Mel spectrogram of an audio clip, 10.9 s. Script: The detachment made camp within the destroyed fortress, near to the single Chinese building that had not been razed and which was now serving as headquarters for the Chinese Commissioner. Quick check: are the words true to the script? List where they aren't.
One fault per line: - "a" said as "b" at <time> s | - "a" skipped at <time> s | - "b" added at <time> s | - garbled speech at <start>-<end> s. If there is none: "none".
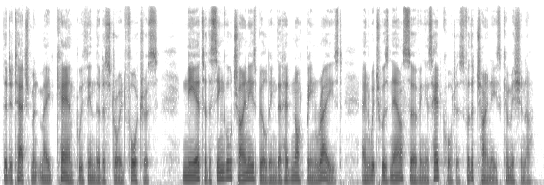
none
